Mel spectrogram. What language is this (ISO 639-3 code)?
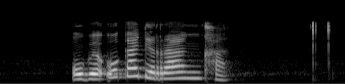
nso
